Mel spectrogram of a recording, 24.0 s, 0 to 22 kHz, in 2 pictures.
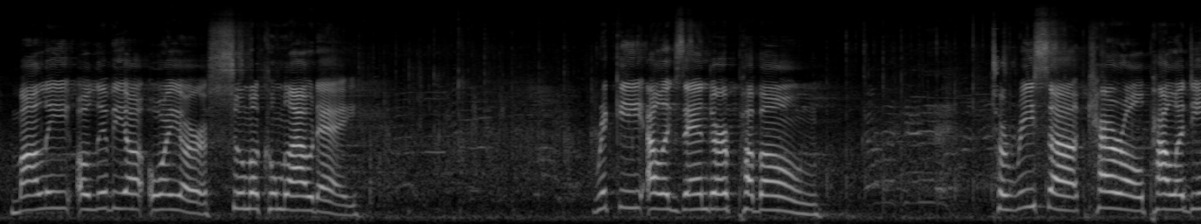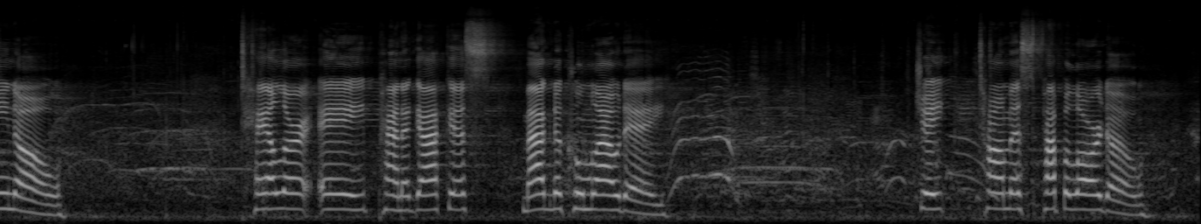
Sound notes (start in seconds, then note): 3.6 audience clapping; 12.7 audience cheering; 18.7 audience cheering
